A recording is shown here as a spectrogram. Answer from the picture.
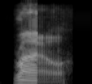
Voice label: "rial", British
